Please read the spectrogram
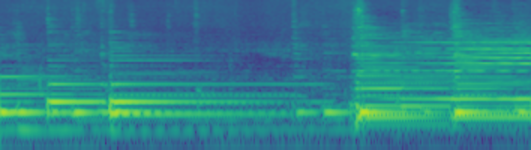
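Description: Nylon-string classical guitar playing chords between sung lines: two plucked chords left to ring and fade, then a fuller strummed chord about three seconds in.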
